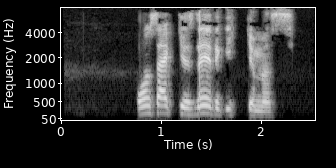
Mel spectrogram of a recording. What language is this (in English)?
Uzbek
